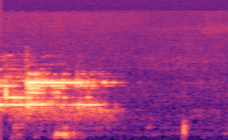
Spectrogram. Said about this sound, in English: Phone just randomly started playing something while it's next to me. Weird times.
